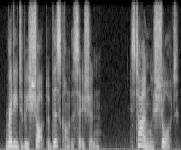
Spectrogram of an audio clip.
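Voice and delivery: usual speaking voice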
